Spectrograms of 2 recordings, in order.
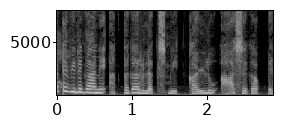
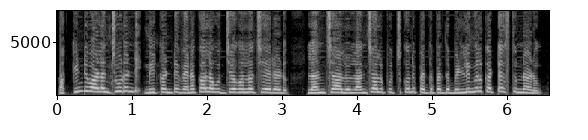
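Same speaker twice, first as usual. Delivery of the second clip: higher, louder furious rant; angry scolding; 5 semitones higher, 6 dB louder than usual. Acted. Wife rants at husband about his job, loud and angry. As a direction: tear into the husband. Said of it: "కోపంతో సురేష్పై విరుచుకుపడింది".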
